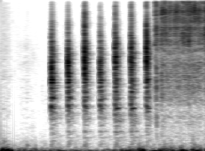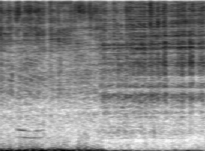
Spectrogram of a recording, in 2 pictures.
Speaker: it sounds like it's not real spattery like it sounds pretty smooth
